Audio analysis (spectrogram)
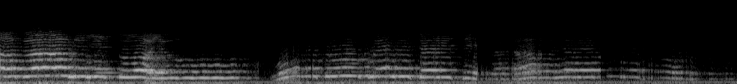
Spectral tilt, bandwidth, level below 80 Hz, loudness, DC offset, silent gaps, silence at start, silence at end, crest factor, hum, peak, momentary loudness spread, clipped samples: -8 dB/octave; 16 kHz; -42 dBFS; -29 LUFS; under 0.1%; none; 0 s; 0 s; 16 dB; none; -14 dBFS; 18 LU; under 0.1%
